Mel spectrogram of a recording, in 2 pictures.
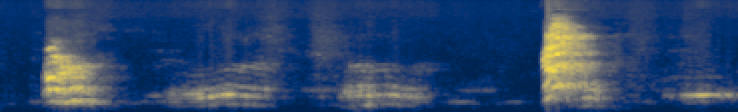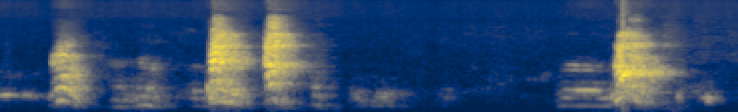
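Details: Blenheim Cavalier King Charles Spaniel puppies, a litter of five born at New Year's, in their puppy pen. Sharp broadband yelping barks come in bursts, mixed with softer whining calls and low voices between them.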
